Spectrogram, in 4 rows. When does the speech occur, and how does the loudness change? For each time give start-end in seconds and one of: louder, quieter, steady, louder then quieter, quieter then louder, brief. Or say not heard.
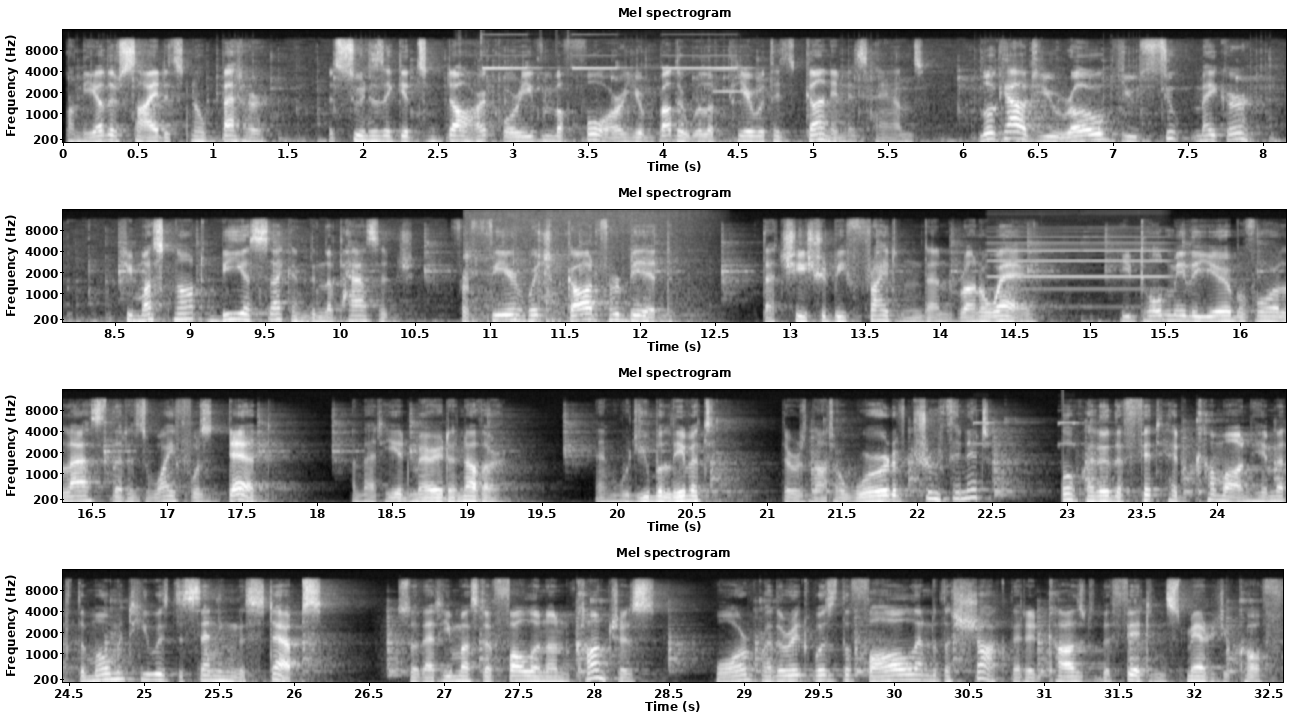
0.0-32.5 steady.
